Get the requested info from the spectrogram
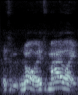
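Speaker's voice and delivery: normal talking voice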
